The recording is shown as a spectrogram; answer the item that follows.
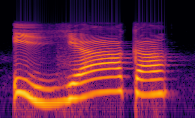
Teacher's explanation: या पर सख्ती करना है और फिर या को थोड़ा खींचना है।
